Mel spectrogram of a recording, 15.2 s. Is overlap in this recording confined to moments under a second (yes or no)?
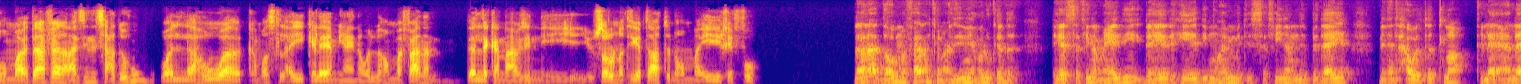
yes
